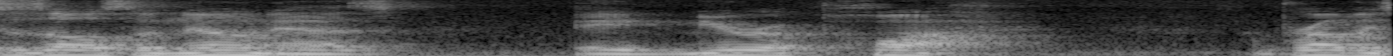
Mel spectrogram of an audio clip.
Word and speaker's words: mirepoix: This is also known as a mirepoix. I'm probably saying that incorrectly. I'm going to try it out here. Just confirm my saying. Let's see. Mirepoix.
